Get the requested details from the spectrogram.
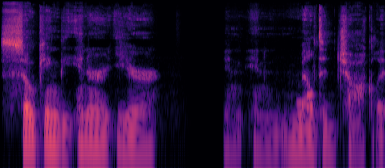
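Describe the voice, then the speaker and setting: A man whispers, somewhat breathy. The recording is very clean, with a silent background. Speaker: podcast host. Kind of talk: casual monologue. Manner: near whispering.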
